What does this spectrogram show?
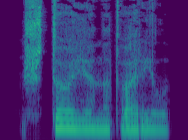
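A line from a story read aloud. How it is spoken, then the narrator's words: Sad whisper. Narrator (Russian): прошептала она печально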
